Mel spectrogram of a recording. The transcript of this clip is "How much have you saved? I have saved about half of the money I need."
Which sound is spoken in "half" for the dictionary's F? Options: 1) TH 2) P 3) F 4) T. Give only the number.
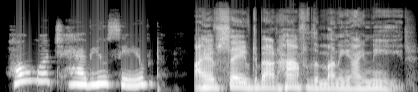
3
